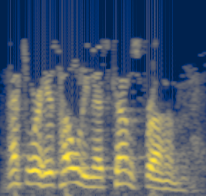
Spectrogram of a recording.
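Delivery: ordinary delivery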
